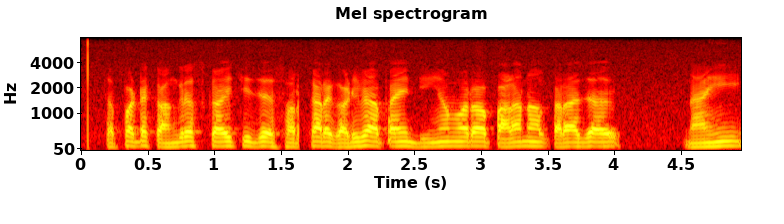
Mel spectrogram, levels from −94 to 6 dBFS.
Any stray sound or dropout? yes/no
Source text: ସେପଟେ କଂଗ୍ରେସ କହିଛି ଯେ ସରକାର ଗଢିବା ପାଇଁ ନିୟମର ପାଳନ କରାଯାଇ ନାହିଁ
yes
